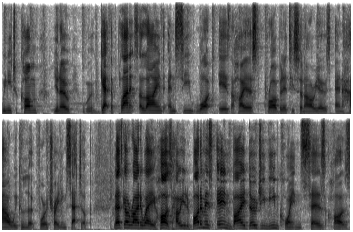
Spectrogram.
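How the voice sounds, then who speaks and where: Noticeable background noise sits under a voice with a slight British accent, lively intonation and a moderate pace. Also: man, medium pitch for a man. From Spain. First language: Spanish. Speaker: crypto trading analyst. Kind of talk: live-stream market analysis. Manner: animated.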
